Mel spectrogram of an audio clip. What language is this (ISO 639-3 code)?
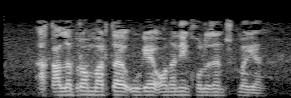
uzb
